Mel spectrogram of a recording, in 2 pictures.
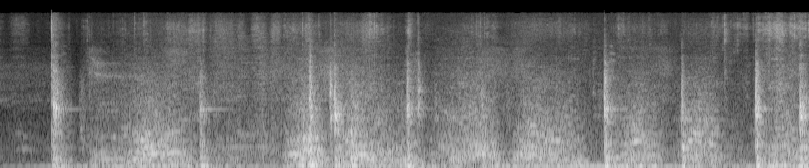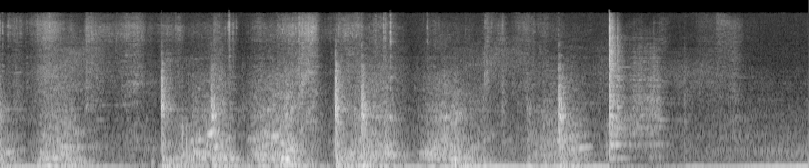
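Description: Sheet steel being rolled back and forth through an English wheel with a slight radius lower die, an irregular rasping metal scrape with sharp clicks and knocks as the panel is worked. The wheel is putting a slight curve into a flat patch panel.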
